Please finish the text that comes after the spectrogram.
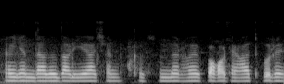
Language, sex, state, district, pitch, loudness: Bengali, male, West Bengal, Jhargram, 165 Hz, -20 LUFS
